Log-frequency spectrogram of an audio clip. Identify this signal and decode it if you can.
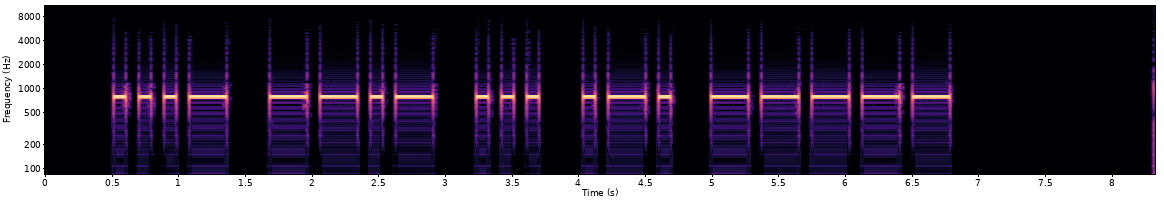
Morse code, heard as a keyed tone, about 13 wpm, 800 Hz. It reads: VQSR0
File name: CW / DET / 1 6 1500C S C 12wpm 3533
